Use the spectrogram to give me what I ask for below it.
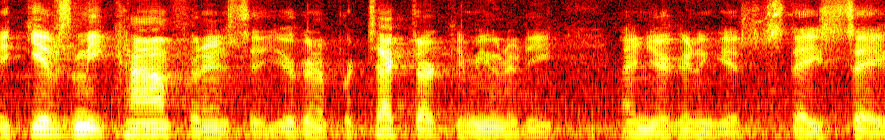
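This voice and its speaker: A man with a fairly low voice talks at a fairly quick clip in a fairly even tone, with noticeable noise in the background. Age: 60s. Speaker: fire service chief and instructor. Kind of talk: ceremony speech.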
